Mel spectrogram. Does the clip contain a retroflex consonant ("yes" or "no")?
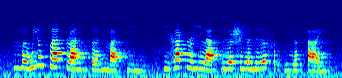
yes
